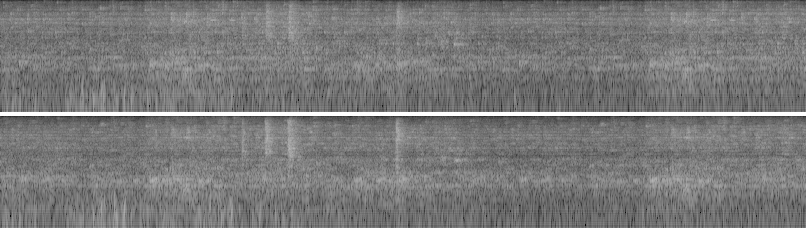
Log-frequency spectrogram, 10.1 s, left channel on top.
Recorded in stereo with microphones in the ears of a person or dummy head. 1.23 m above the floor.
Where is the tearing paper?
45° right (ahead or behind), 0.8 m.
